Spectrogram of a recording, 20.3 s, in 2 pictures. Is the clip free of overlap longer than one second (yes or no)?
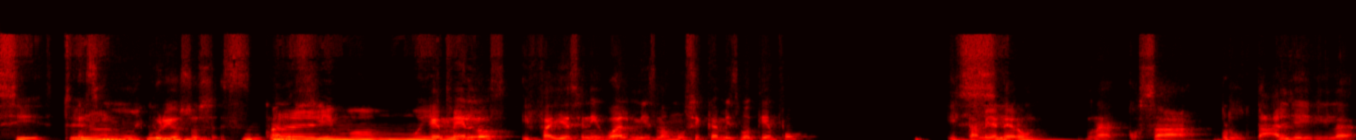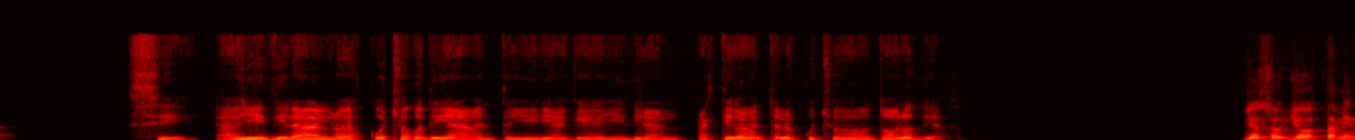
no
